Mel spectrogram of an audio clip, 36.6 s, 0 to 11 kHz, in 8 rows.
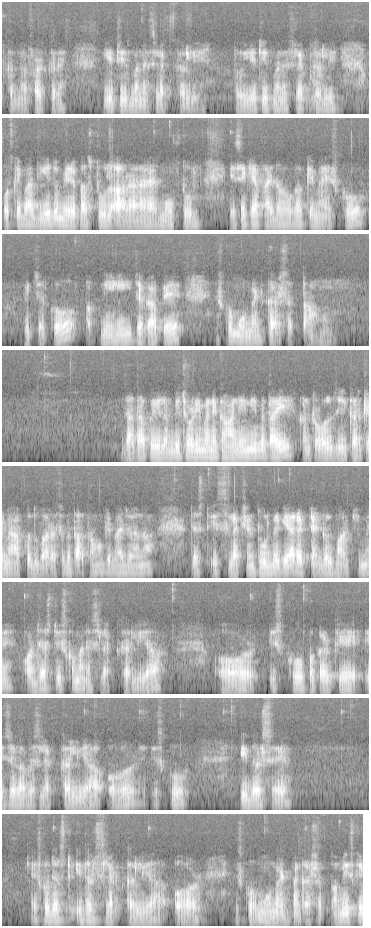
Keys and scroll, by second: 17.1 ctrl+alt+z, 18.0 ctrl+alt+z.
